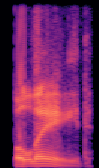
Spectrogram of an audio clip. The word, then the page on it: ballade: American English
